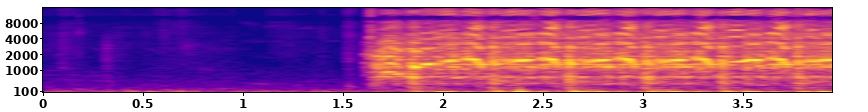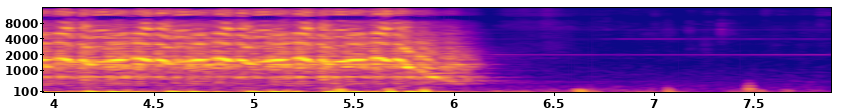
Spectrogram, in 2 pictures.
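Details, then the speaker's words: Burnt RZR rebuilt with new wiring harness, fuel line, fuel rail and sensors: starter whirs with a regular chug about four per second for four seconds but never fires; suspected broken battery connector or nearly dead battery. "already guys as you saw there it wanted to start up but it didn't unfortunately"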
